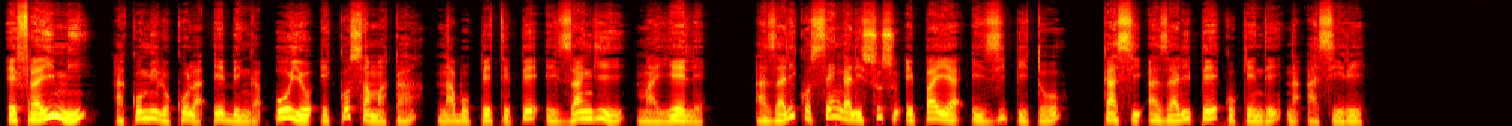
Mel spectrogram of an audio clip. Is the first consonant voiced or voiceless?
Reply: voiceless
